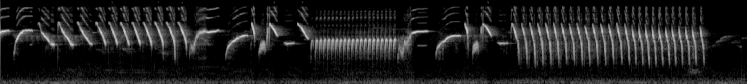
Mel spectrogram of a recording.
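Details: Canary song played so other canaries join in singing: quick trilled phrases, a steady buzzing roll, then a long, dense rapid trill before silence.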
